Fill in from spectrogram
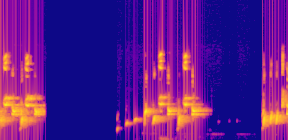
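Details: European goldfinch from Algeria singing in the tadmait style: short bursts of bright twittering, rising chirps and trills, with pauses of over a second between phrases.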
